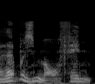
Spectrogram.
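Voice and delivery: soft, offhand reply; uncaring, dropped-volume mumble; indifferent. A narrator's reading. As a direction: toss it away as if bored. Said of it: "said the old man indifferently".

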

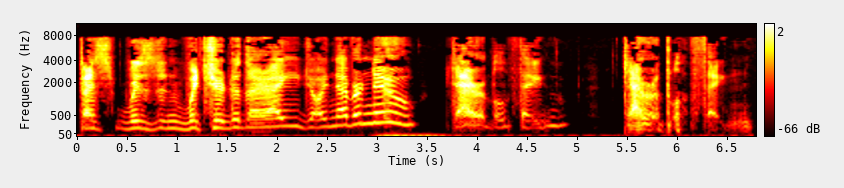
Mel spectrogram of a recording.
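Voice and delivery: put-on high-pitched tipsy old Slughorn; 醉醺醺的老教授. A narrator's reading. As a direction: lament it in a high old man's voice.

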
